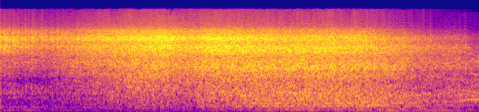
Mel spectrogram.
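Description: Two nitromethane-burning Top Fuel dragsters launching and running down the strip. A harsh roar swells over about two seconds, stays at its loudest for a second or so, then fades as the cars pull away.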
